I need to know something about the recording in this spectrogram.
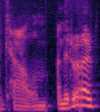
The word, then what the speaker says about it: Calum: not heard the name column and they don't have to pronounce it Calum is that your name no it's like calzone II um you going to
